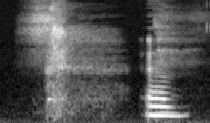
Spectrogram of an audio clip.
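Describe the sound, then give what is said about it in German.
A dog coughs twice: first a breathy, hissing hack, then after a short gap a harsher, honking burst with a rough tonal edge. “Jetzt musste der Hund auch noch husten.”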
